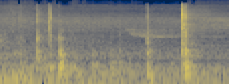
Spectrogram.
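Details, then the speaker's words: Scotts riding mower, engine off, after taping a burnt wire: several sharp, crisp clicks as the key is turned; the fuel cutoff solenoid, which did not click before, is now actuating properly. "I tested that fuel cutoff little plunger thing safety switch or whatever it is and it actually works"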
